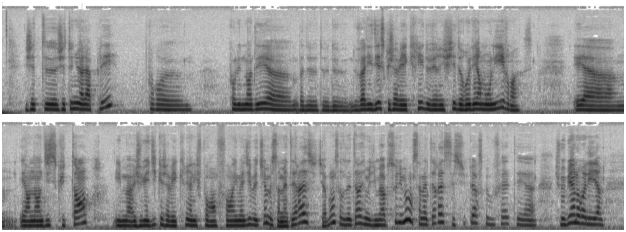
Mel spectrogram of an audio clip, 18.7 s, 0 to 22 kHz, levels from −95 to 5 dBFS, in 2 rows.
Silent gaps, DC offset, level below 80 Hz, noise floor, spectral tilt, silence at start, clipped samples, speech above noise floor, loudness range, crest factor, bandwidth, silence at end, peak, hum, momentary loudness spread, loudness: none; under 0.1%; -38 dBFS; -33 dBFS; -6.5 dB/octave; 0 s; under 0.1%; 23 dB; 3 LU; 12 dB; 19 kHz; 0 s; 0 dBFS; none; 10 LU; -11 LUFS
